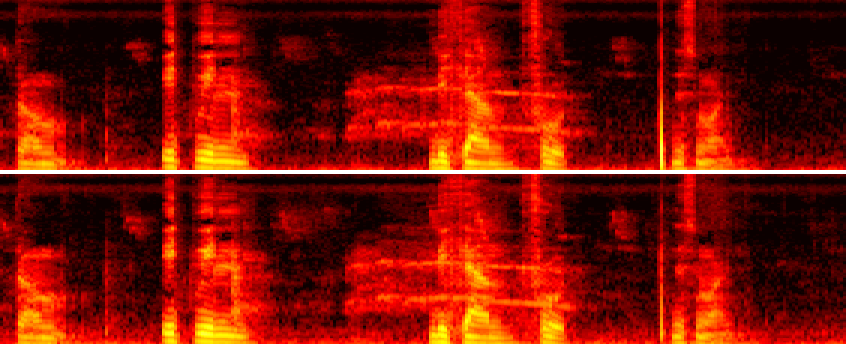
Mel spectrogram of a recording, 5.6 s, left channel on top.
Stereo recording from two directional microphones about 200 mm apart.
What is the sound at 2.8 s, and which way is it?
Speech, 10° left (ahead or behind).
